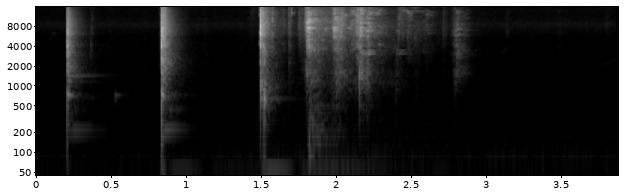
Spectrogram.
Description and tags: Hammer and Bottle Smash FF200
Hammer tings glass 3x, shatters bottle, liquid, glass breaking and falling.
breaking-glass, smashing-glass, hammered-glass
